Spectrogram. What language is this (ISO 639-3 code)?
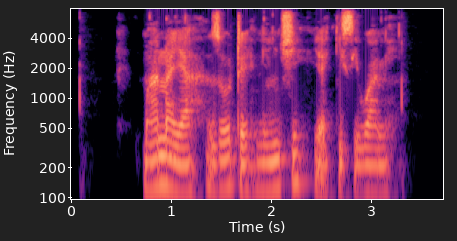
swa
